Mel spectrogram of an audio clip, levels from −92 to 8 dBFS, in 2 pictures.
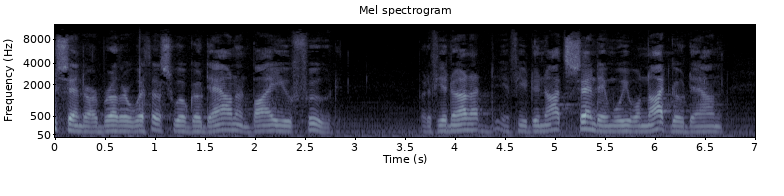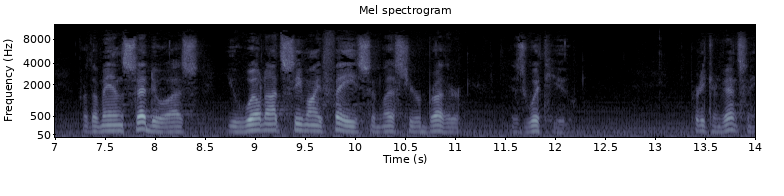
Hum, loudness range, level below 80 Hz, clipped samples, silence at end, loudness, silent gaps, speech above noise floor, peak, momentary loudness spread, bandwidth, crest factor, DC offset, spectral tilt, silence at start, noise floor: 60 Hz at -65 dBFS; 6 LU; -68 dBFS; under 0.1%; 0 s; -40 LUFS; none; 22 dB; -18 dBFS; 14 LU; 11 kHz; 22 dB; under 0.1%; -4 dB/octave; 0 s; -62 dBFS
